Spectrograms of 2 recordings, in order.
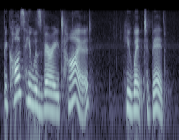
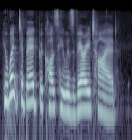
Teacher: Notice the pause. He went to bed because he was very tired. There's no pause.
